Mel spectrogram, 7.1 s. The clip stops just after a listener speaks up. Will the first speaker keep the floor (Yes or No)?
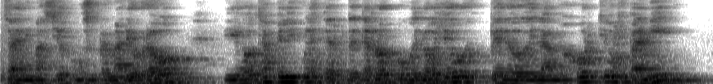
Yes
